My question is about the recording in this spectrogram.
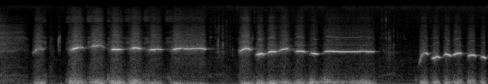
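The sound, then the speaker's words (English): A person whistles a melody in three short phrases, the clear high notes sliding and held, with breathy, gusty noise of wind in the microphone underneath each phrase. “I can hear the wind, so it's not as effective. It's got to be clear, or maybe when I play it back, it won't sound like that.”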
